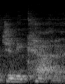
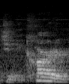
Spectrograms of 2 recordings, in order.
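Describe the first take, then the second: First: Jimmy Carter in a light Southern US accent, r dropped: Cahtuh. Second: Said in the usual way. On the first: Shown as a demonstration. Teacher replaying his slip, light Southern accent on Jimmy Carter. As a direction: repeat the name with a soft Southern accent, no r at the end. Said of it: "I said that with a southern accent". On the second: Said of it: "It's actually Jimmy Carter".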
